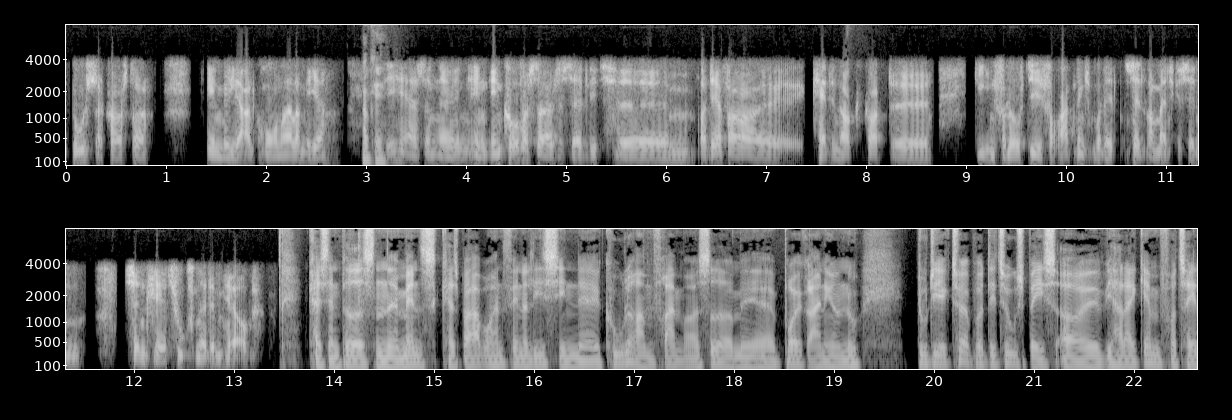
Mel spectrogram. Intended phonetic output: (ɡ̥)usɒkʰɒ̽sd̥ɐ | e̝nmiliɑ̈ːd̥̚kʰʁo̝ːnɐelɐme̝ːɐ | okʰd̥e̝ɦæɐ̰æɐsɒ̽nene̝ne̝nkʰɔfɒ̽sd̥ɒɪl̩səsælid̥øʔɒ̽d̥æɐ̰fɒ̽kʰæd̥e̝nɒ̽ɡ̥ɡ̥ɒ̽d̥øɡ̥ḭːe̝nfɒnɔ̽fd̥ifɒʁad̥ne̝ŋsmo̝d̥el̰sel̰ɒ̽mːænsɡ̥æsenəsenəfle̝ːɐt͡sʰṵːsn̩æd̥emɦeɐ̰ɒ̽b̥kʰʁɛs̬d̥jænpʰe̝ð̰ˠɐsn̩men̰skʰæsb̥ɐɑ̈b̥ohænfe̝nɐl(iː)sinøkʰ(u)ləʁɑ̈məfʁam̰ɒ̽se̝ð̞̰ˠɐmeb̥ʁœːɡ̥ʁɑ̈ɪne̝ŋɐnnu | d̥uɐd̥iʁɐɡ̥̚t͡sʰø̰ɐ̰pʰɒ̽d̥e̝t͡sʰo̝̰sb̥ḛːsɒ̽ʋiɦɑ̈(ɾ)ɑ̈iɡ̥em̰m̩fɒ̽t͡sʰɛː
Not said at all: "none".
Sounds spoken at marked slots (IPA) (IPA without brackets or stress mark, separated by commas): b̥, iː, uː, ɾ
